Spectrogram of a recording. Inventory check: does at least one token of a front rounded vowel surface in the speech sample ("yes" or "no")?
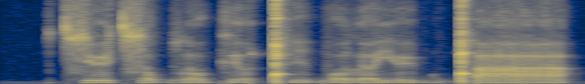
yes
